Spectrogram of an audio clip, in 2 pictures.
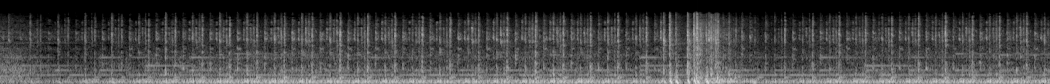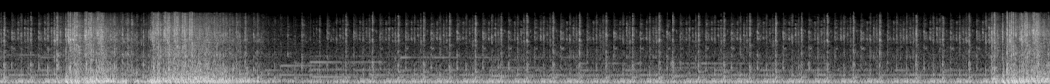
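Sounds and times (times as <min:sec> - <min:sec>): car engine running: 0:00.0 - 0:21.0.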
